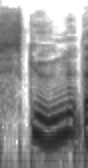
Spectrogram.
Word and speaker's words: Scone: Now, for the record, it's called the Stone of Scone, that's how you pronounce it, but it's spelled S-C-O-N-E, so like scone or scone, depending on where you're from. But that's how you pronounce it in Scotland in relation to the location.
